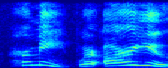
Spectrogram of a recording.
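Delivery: high loud call upward; loud high searching call. Acted. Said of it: "he called".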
